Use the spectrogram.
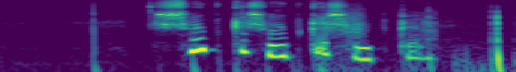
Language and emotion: Russian, positive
